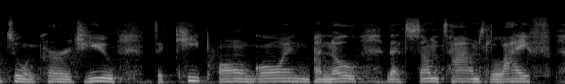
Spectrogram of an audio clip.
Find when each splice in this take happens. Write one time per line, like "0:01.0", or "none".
0:03.1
